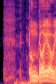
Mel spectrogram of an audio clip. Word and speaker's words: Nyong'o: Ungoyo, isn't it? That's how you say it.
